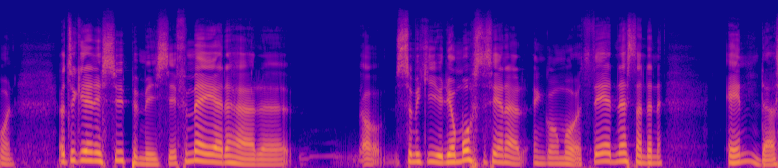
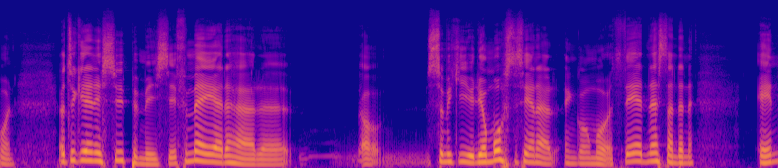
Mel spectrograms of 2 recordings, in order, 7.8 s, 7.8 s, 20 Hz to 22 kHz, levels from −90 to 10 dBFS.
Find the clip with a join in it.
first; 1 cut; at 3.9 s

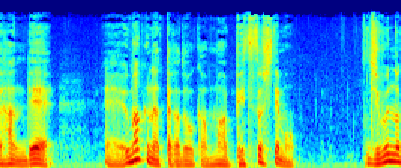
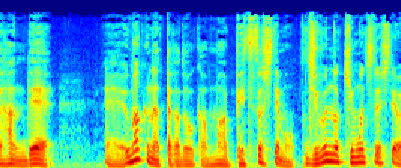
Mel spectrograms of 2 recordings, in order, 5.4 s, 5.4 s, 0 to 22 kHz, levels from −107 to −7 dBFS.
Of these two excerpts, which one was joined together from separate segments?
second; 1 cut; at 4.0 s

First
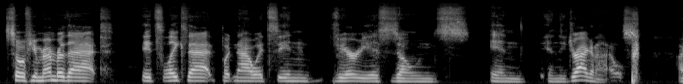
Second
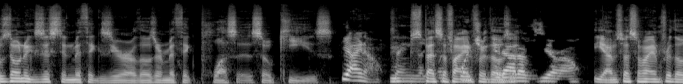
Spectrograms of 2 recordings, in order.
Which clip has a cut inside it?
second; 2 cuts; at 3.4 s, 3.9 s

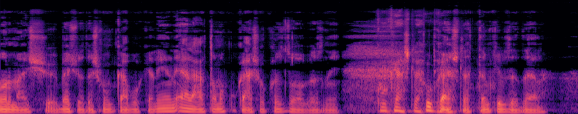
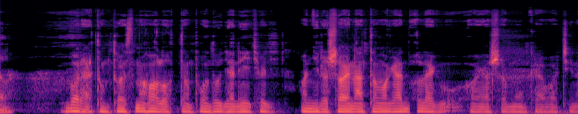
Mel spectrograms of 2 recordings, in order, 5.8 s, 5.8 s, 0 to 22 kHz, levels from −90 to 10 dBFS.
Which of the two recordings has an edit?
second; 2 cuts; at 2.8 s, 4.1 s

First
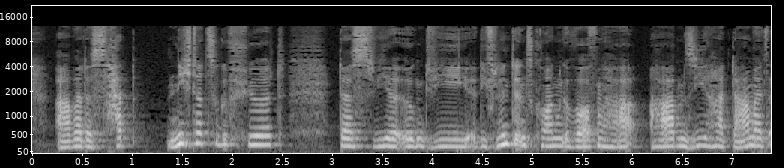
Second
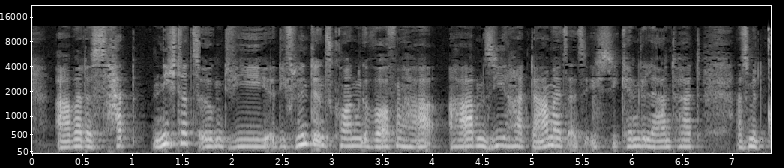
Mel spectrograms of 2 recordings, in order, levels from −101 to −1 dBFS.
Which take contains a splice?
second; 2 cuts; at 1.1 s, 1.7 s

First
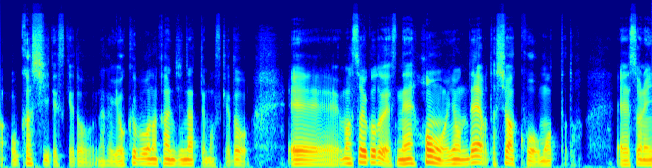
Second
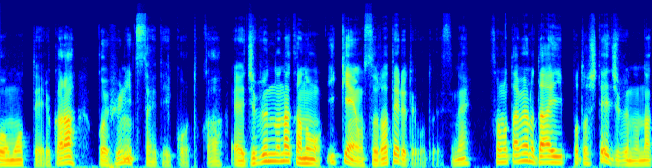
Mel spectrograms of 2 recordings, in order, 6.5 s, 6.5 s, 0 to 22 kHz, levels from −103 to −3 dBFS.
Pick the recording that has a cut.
second; 1 cut; at 2.3 s

